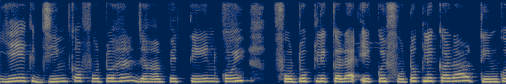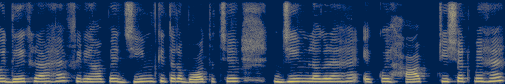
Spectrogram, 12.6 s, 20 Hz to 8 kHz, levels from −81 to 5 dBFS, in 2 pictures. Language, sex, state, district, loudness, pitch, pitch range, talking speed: Hindi, female, Bihar, East Champaran, -19 LUFS, 275 Hz, 260-290 Hz, 220 wpm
